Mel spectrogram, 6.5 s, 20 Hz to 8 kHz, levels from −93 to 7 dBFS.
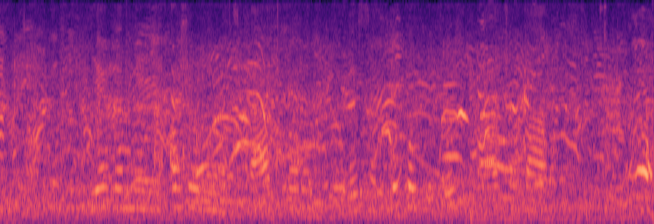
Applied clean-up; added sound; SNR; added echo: none; Human group actions; -5 dB; none.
